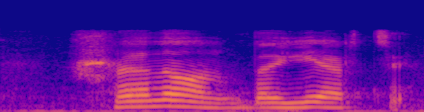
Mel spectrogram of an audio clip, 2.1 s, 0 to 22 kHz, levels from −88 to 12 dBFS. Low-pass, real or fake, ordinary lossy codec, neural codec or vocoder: 7.2 kHz; fake; none; codec, 44.1 kHz, 3.4 kbps, Pupu-Codec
